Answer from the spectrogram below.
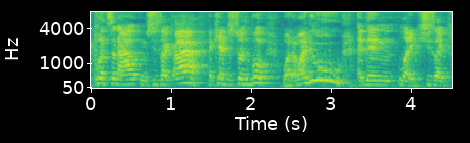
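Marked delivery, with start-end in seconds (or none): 1.0-3.2 rising mock-desperate wail; frantic. Mother unable to destroy the book, frantic. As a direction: end on a high, loud helpless cry.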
